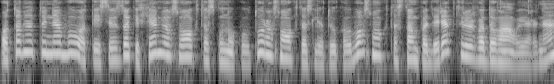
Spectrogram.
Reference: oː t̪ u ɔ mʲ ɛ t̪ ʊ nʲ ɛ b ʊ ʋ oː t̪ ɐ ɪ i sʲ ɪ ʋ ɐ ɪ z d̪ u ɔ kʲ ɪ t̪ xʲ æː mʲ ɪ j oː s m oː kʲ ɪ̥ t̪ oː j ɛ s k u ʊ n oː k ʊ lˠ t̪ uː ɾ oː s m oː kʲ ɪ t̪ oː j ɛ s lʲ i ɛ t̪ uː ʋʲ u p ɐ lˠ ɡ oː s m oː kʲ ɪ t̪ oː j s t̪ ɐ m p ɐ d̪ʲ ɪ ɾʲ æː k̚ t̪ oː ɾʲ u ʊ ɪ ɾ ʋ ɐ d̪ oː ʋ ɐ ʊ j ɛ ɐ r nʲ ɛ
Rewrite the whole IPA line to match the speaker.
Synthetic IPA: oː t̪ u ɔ mʲ ɛ t̪ ʊ nʲ ɛ b ʊ ʋ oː t̪ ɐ ɪ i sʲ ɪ ʋ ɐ ɪ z d̪ u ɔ kʲ ɪ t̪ xʲ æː mʲ ɪ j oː s m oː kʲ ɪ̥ t̪ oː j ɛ s k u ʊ n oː k ʊ lˠ t̪ uː ɾ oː s m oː kʲ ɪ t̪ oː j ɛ s lʲ i ɛ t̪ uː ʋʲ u k ɐ lˠ b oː s m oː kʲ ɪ t̪ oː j s t̪ ɐ m p ɐ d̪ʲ ɪ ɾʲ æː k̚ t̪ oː ɾʲ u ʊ ɪ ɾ ʋ ɐ d̪ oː ʋ ɐ ʊ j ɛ ɐ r nʲ ɛ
